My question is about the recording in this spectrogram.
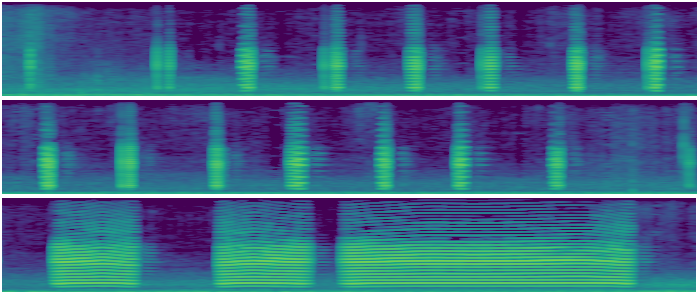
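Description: Nokta Makro Anfibio metal detector giving a quick run of short beeps, about two and a half a second, as the coil is swept back and forth over a buried target. Near the end come several longer, louder steady tones, the last held for over a second.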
